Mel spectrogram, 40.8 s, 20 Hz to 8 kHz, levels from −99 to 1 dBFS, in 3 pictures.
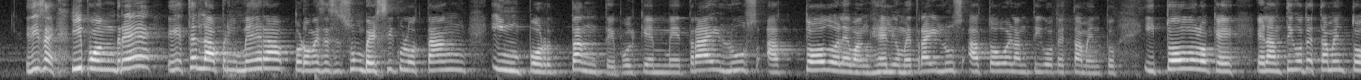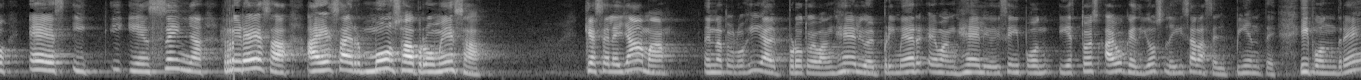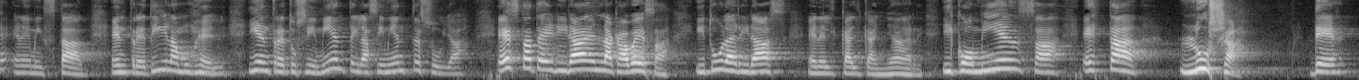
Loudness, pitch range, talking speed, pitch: -21 LUFS, 225-290 Hz, 160 wpm, 255 Hz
